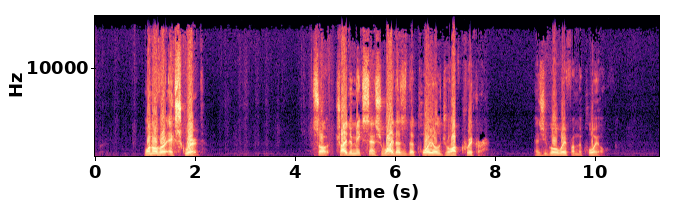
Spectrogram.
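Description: A man speaks calmly and clearly, in short bursts with pauses.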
